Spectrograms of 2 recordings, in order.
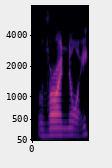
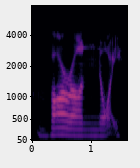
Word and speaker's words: Voronoi: may see at some point is called a voronoi i believe it's pronounced diagram as such where's my pen there it is this is a voronoi diagram what this does is this simply shows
